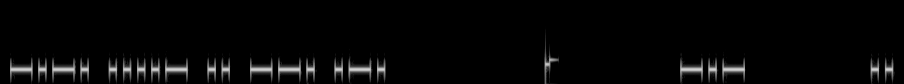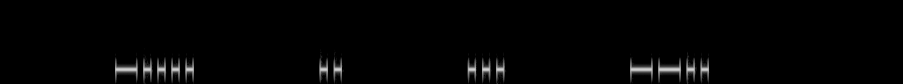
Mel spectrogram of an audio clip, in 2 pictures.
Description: Morse code, heard as a keyed tone, about 17 wpm, spaced as for 8 wpm, 700 Hz. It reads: C4IGR KI6ISZ
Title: USA Call Signs - 6 Characters - 6x Character Spacing - 17wpm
